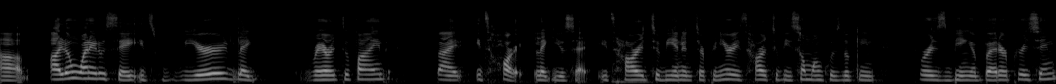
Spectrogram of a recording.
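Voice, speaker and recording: Speaking in a Colombian accent, a woman has a fairly high voice, fairly even intonation and a moderate pace. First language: Spanish. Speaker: entrepreneur and fitness influencer. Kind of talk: interview testimony. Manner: halting, with false starts.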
